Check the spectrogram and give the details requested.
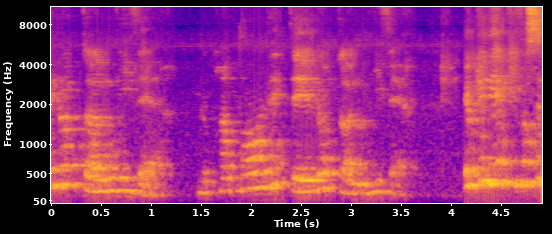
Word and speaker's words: l'automne: L'automne, outono. L'automne se escreve mn, só com um M só, vamos arrumar esse slide. L'automne. MNE. É meio estranho, mas é assim mesmo, l'automne.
